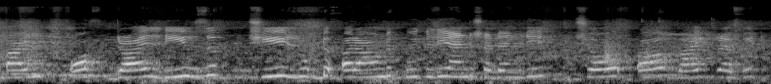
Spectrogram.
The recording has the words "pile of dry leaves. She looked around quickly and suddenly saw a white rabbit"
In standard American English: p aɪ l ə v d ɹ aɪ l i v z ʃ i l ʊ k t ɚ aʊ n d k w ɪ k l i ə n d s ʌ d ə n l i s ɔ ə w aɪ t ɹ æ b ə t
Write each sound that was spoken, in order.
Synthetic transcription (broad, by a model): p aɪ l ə f d ɹ aɪ l i v z ʃ i l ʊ k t ɚ aʊ n d k w ɪ k l i ə n d s ʌ d ə n l i ʃ ɔ ə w aɪ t ɹ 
